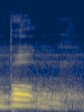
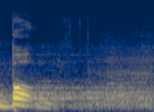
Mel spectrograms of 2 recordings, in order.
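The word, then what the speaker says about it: Bulletin: I used to deliver the Bolton that's how we pronounce it the Bolton and uh my brothers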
